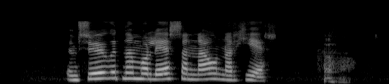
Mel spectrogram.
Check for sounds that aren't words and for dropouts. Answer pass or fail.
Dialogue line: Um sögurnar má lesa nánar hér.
fail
